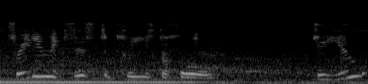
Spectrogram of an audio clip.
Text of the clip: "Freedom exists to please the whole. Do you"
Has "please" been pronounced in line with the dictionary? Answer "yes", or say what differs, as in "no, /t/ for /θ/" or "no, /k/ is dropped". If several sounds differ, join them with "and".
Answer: yes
